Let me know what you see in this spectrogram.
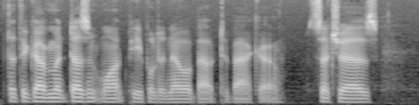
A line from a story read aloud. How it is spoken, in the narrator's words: Nick sighed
